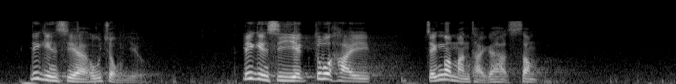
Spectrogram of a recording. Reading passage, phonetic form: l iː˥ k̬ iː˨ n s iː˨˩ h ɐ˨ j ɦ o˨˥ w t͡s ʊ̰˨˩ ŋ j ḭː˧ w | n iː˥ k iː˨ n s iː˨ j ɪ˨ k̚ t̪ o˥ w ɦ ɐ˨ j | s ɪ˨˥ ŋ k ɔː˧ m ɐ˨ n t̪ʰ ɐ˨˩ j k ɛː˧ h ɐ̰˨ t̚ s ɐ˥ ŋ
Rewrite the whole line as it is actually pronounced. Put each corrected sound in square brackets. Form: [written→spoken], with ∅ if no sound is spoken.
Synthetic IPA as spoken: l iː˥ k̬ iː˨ n s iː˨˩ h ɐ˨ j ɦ o˨˥ w t͡s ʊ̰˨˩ ŋ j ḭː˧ w | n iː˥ k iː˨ n s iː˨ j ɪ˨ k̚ t̪ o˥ w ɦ ɐ˨ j | [s→t͡s] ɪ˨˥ ŋ k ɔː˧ m ɐ˨ n t̪ʰ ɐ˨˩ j k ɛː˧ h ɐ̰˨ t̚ s ɐ˥ [ŋ→m]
